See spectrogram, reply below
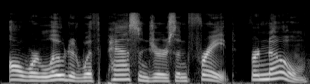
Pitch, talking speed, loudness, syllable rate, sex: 190 Hz, 175 wpm, -17 LUFS, 4.5 syllables/s, female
